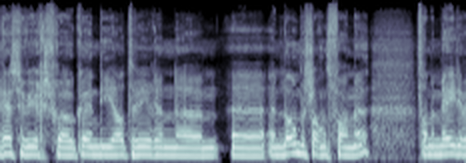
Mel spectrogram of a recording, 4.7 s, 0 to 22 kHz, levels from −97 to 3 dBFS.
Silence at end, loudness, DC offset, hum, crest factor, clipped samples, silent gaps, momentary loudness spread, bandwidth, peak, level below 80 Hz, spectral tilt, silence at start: 0 s; -17 LUFS; under 0.1%; none; 14 dB; under 0.1%; none; 5 LU; 19.5 kHz; -2 dBFS; -70 dBFS; -5.5 dB/octave; 0 s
